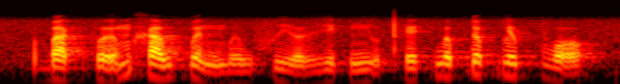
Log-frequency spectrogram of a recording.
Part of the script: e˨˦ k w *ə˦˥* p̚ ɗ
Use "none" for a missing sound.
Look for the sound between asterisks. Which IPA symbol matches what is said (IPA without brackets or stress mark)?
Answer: ə˦˥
